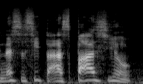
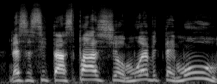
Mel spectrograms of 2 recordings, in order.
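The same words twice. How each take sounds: First: Said in the usual way. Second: The same Spanish, now louder and insistent; louder repeat. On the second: Retold or imitated. Telling a stranger to back off, a louder insistent repeat. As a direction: push harder the second time. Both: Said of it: "I had to tell the motherfucker".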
